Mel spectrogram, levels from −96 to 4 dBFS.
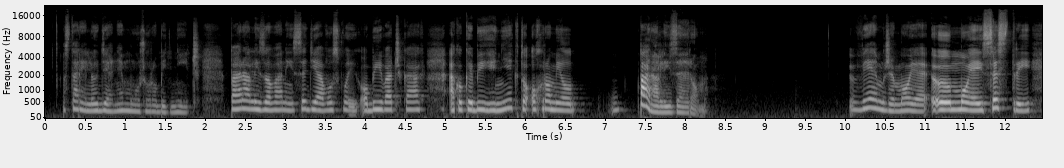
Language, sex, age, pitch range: Slovak, female, 20-39, 185-255 Hz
